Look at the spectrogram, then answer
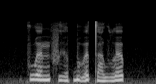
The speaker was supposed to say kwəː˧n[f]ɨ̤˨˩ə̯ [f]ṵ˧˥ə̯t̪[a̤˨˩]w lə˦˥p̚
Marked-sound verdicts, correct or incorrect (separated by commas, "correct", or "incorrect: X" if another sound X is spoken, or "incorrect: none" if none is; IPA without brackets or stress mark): correct, incorrect: ɓ, correct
